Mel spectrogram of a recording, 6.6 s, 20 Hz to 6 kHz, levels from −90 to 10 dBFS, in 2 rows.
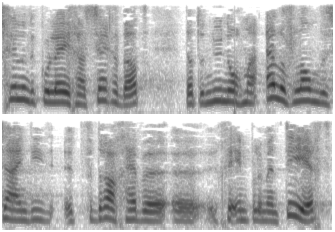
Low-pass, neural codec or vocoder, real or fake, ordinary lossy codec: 5.4 kHz; none; real; none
